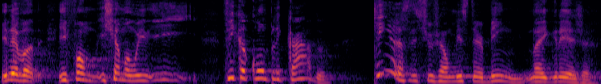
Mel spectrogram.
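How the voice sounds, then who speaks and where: A pastor with a Brazilian Portuguese accent preaches in a church sanctuary, his voice sitting high, animated, darkish, and a bit breathy at a moderate pace. The sermon is conversational and funny, packed with rhetorical questions, and the church gives it a long hall reverb.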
